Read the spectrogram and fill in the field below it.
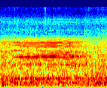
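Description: Cattle moo during natural mating, with a heifer in heat penned alongside two bulls. A loud, drawn-out bovine call fills the moment over steady farmyard noise, with no talking.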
